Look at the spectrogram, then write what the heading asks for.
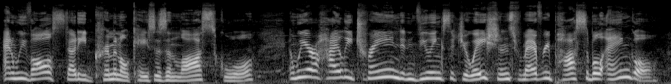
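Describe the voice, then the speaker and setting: Actress as a condescending, high-voiced female lawyer. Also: animated, fairly quick, lightly acted. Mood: smug, calculating. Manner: condescending, articulate, self-assured. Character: arrogant, calculating Harvard-trained female lawyer. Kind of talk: audio drama acting.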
